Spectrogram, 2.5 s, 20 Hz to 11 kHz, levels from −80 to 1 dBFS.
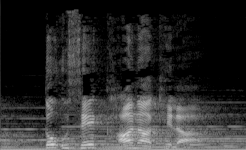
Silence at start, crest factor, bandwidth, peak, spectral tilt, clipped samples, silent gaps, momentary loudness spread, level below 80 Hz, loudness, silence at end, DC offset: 0 s; 20 dB; 11 kHz; -4 dBFS; -4.5 dB/octave; under 0.1%; none; 12 LU; -36 dBFS; -22 LUFS; 0 s; under 0.1%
